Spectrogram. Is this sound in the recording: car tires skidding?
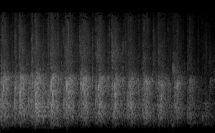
no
